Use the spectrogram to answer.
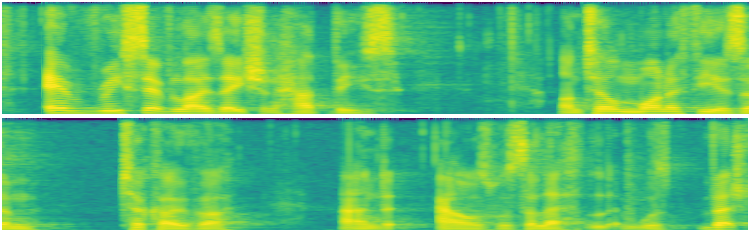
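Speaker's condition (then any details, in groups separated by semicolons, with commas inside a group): No condition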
